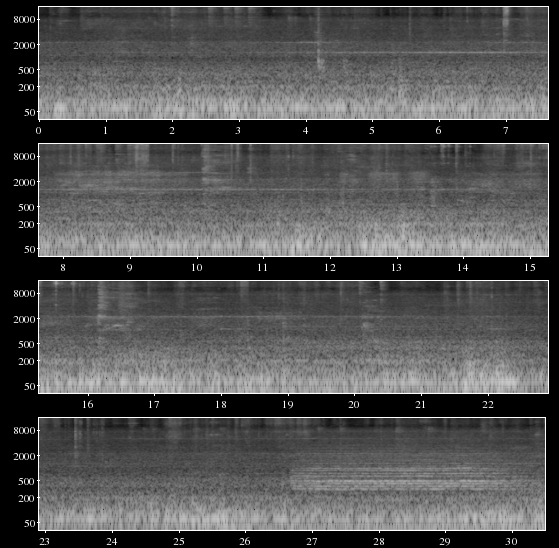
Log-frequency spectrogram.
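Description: Steady rumble of a Budd gallery passenger car rolling over the rails, heard from inside the coach. For the last few seconds a train horn sounds a steady chord.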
